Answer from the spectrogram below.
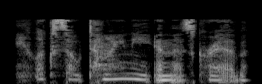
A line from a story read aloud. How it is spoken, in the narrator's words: whispering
